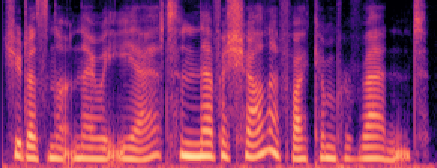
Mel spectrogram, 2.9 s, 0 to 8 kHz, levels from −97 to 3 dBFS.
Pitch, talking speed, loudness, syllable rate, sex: 200 Hz, 270 wpm, -15 LUFS, 5.4 syllables/s, female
